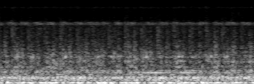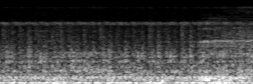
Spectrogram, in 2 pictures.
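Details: Steady low motor drone and constant hiss of a portable battery or power-bank nebulizer running, with visible mist, used weekly by an adult for asthma who also reports heart and lung illness.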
